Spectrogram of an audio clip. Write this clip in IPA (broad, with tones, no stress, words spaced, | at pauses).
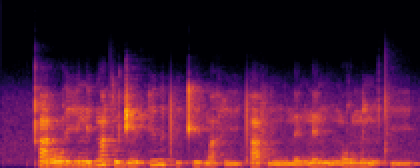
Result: kʰa˦˨ɾoː˦ɾiː˦ni˦ ɡã˦t͡su˨d͡ʒĩ˨r ki˦βi˦pʰi˨ kʰi˦˨bã˨ hiː˨pʰa˦fi˨ ŋi˨mɾe˨ŋne˦ŋ i˨ŋno˦ɾu˦mɪ˦ ɲʊ˨tʰiː˦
